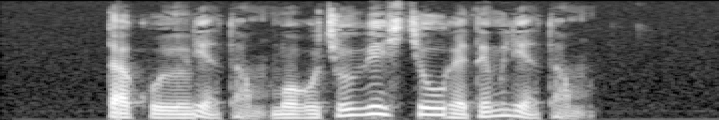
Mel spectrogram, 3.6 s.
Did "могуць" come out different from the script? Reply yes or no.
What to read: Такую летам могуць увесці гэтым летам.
no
